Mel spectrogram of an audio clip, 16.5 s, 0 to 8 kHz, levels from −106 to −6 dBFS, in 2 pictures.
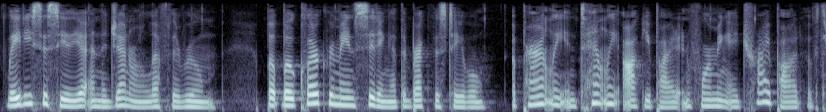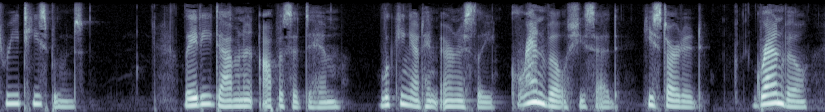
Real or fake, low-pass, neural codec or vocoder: real; 7.2 kHz; none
